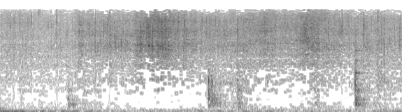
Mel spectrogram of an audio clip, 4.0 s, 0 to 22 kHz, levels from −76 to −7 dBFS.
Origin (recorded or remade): recorded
